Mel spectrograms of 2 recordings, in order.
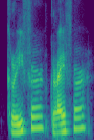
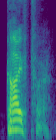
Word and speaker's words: Greifer: I might not be saying it right. A griefer? Greifer.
